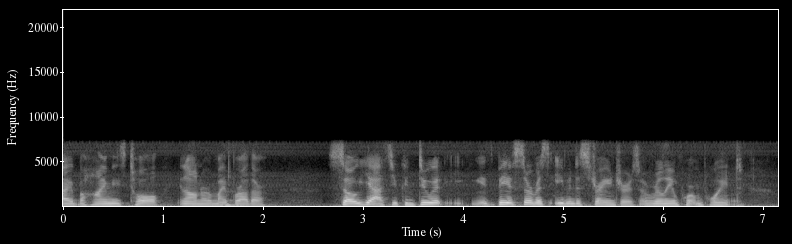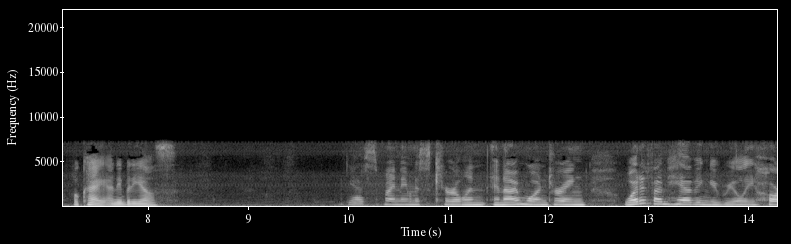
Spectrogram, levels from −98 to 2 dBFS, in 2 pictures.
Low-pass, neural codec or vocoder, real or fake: 7.2 kHz; none; real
